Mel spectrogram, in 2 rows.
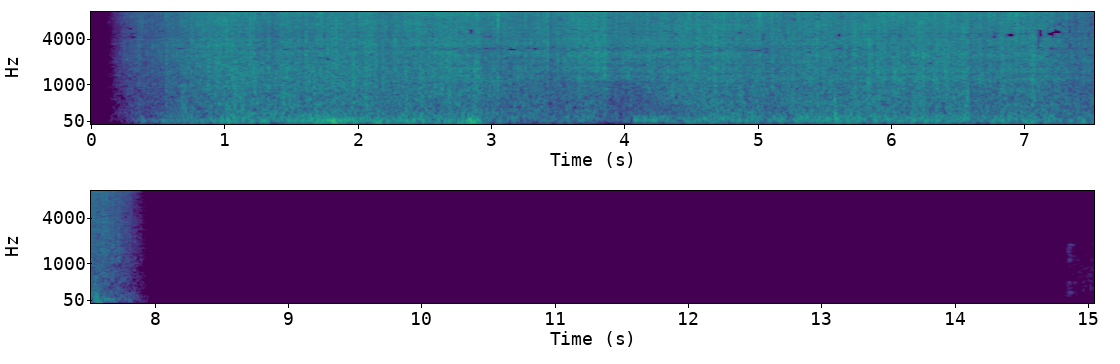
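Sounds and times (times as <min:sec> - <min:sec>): food sizzling in oil: 0:00.1 - 0:08.0.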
